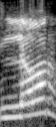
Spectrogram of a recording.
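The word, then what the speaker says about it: leurs: Leur, and the pluriel is leur with an S, but we do not pronounce the last letter.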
